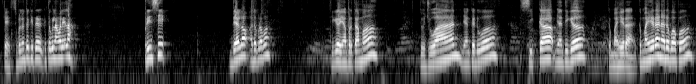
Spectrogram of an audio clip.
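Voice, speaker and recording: Lively high-voiced Malaysian male lecturer. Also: normal speed, long pauses. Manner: explains step by step and asks the audience questions. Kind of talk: classroom lecture.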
